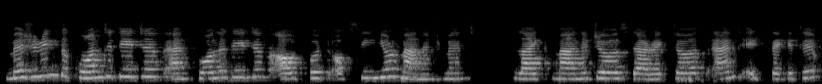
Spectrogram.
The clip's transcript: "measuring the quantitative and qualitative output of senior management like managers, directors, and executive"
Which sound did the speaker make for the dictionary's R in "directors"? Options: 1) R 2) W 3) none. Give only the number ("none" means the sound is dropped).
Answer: 1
